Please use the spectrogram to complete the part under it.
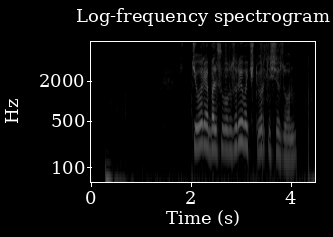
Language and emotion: Russian, neutral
